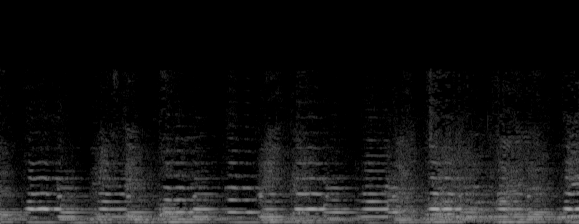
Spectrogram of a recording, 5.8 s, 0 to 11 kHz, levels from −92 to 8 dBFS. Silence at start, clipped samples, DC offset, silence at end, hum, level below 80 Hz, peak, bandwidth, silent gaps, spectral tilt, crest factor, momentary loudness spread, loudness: 0 s; under 0.1%; under 0.1%; 0 s; none; -76 dBFS; -24 dBFS; 7.6 kHz; none; -5 dB/octave; 16 dB; 8 LU; -40 LUFS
